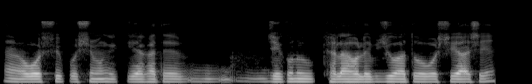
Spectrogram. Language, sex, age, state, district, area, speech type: Bengali, male, 18-30, West Bengal, Dakshin Dinajpur, urban, spontaneous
